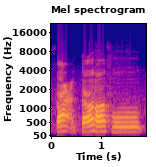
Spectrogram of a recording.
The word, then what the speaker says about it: فَاعْتَرَفُوا: پڑھتے ہیں۔ فَاعْتَرَفُوا بِذَنبِهِمْ فَعَيْن زبر فع، تا زبر تا، فَعْتَ، را زبر را، فَعْتَرَ، فا واپش فو، فَاعْتَرَفُوا، با زیر بھی، ذال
